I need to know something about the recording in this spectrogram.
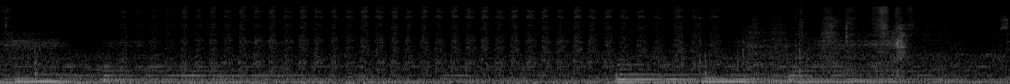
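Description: Coloured pencil (Faber-Castell Polychromos) scratching on sketchbook paper in quick, even back-and-forth shading strokes, pressed down firmly, stopping near the end. Soft background music with sustained low chords plays underneath.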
